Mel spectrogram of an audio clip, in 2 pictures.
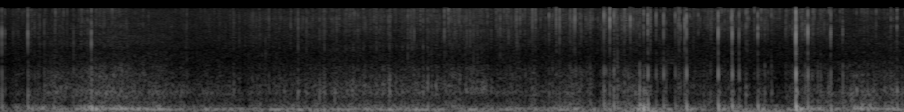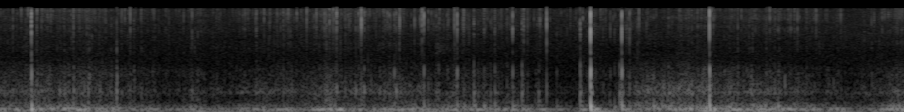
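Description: Long acrylic nails on both hands slowly scratch a soft, porous black foam windscreen on a USB condenser microphone. The result is a deep, muffled rumbling scrape, with most of its energy in the low end, broken by scattered sharp, brief crackles and clicks.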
